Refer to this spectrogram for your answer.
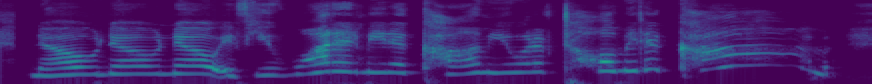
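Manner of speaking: very high, swooping, mock wailing scream-sob. Retelling a character's reply in a scene, imitating someone scream-sobbing. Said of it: "Nikki starts screaming and sobbing again".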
